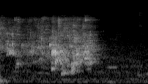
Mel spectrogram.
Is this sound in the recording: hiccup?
no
